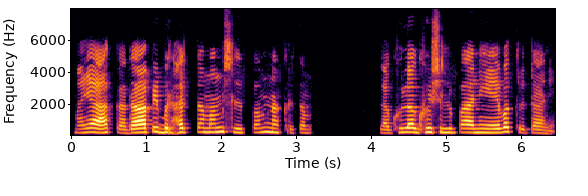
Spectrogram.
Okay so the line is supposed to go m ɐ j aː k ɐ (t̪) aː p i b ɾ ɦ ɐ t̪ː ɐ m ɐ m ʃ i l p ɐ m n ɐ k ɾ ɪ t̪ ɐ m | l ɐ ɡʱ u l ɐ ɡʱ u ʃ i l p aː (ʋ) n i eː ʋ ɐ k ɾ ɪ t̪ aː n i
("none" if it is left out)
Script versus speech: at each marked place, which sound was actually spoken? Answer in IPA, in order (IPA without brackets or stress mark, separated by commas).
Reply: d̪, none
